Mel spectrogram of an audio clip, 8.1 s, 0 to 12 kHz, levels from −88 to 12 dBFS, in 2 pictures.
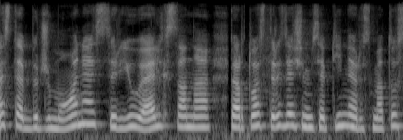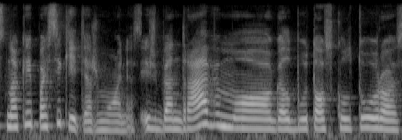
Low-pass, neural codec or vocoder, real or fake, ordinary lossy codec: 10.8 kHz; none; real; AAC, 64 kbps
